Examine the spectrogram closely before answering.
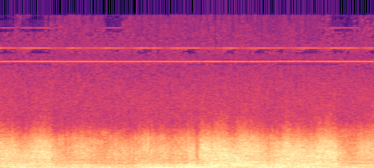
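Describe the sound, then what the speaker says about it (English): Massed Russian artillery and Katyusha rocket barrages in a huge wartime counterattack, heard as a dense, continuous roar of distant fire with rolling rumbles and no clear separate shots. "Katyusha rockets."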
